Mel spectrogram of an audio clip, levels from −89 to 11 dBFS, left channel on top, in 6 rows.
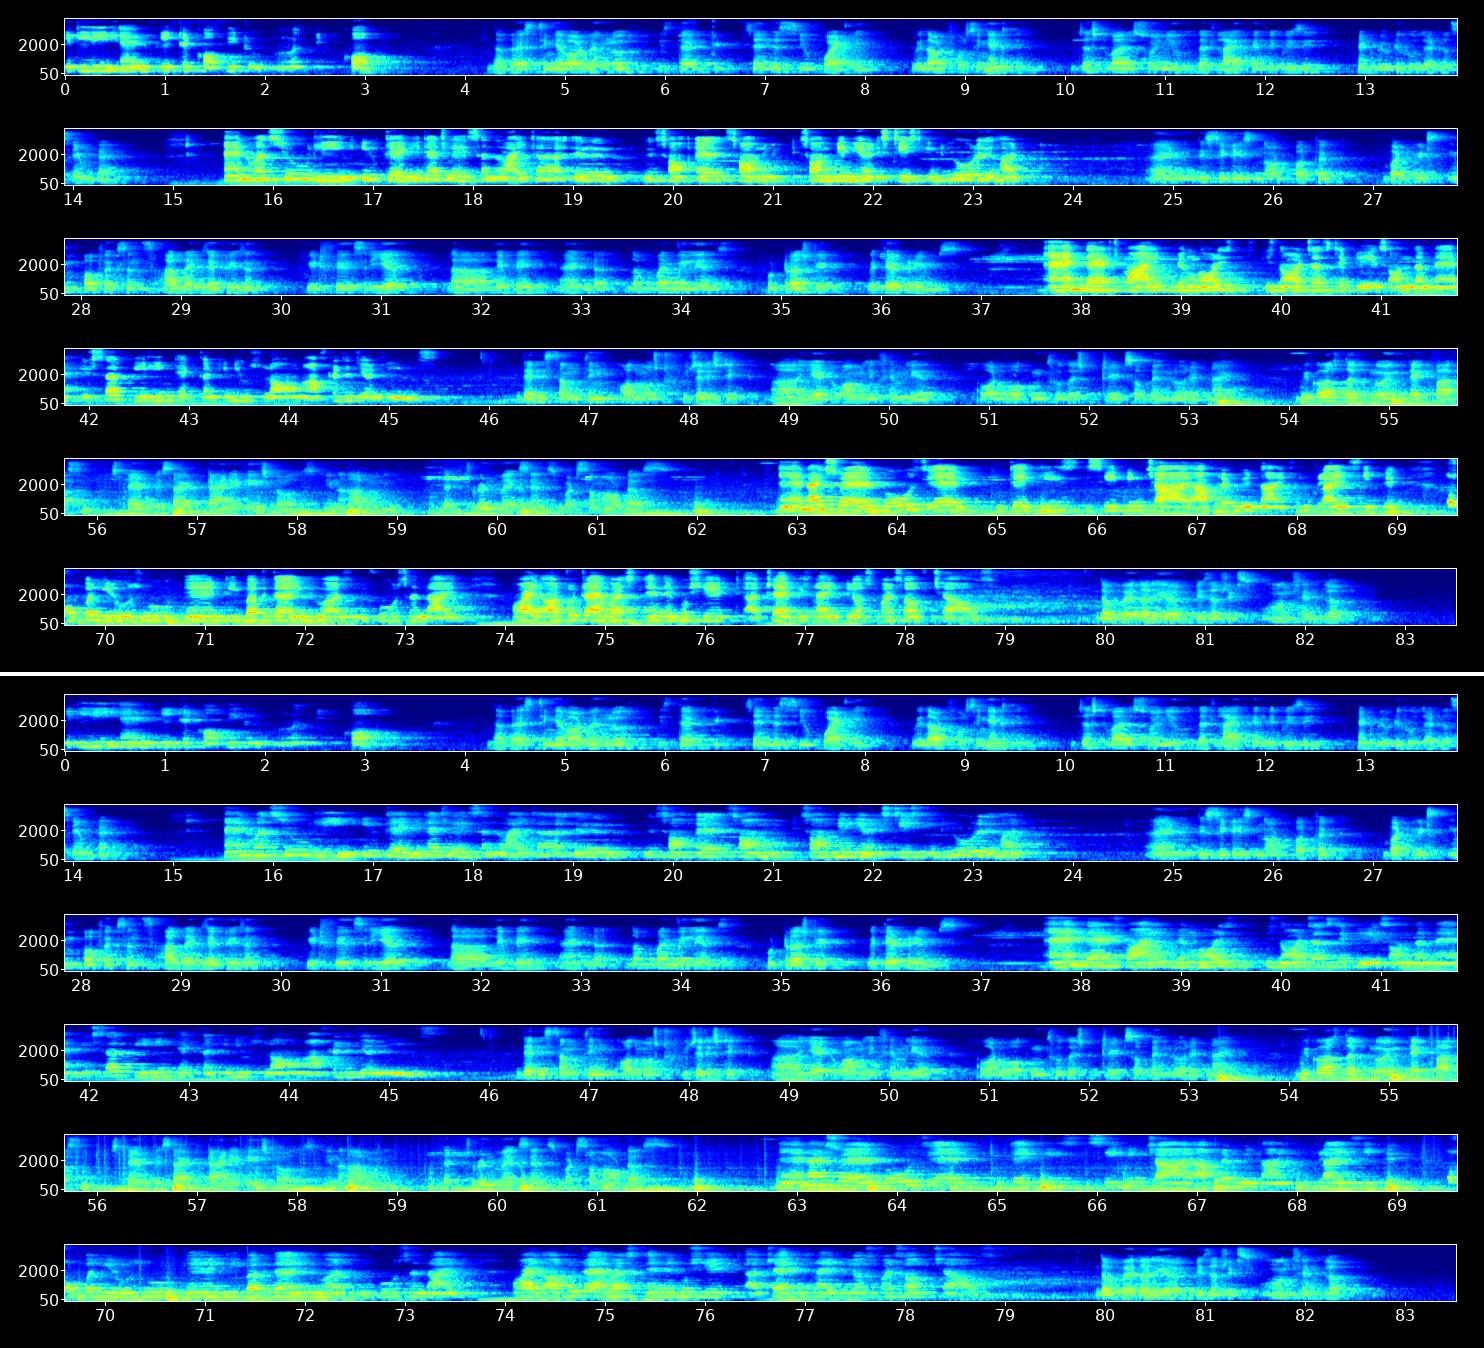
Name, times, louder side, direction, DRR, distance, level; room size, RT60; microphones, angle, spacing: voice 1, 0.0-2.4 2.9-3.1 9.2-9.3 15.5-23.7 37.1-45.5 59.3-59.7 62.8-73.6 74.1-79.9, left 6 dB, 85° left, 11 dB, 0.4 m, -27 dB
voice 2, 4.2-8.0 8.5-9.7 10.1-12.5 12.9-14.5 24.7-26.6 27.1-29.8 30.3-31.3 31.7-34.5 34.9-35.5 35.9-36.8 46.3-48.5 48.8-50.5 50.9-53.5 54.1-55.8 56.3-59.0 59.4-61.7 79.9-82.7, left 1 dB, ahead, 1 dB, 0.5 m, -35 dB
sound 1, 53.2-72.2, right 3 dB, 65° right, 0.5 m, -35 dB
8.8 x 3.4 x 3.6 m, 1.2 s
head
